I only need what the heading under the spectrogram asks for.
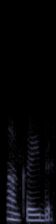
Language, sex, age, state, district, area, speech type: Kannada, female, 18-30, Karnataka, Vijayanagara, rural, conversation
